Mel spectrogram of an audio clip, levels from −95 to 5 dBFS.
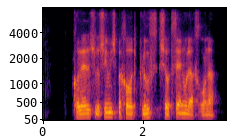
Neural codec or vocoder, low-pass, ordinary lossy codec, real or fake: codec, 16 kHz, 4 kbps, X-Codec, WavLM features, trained on Multilingual LibriSpeech; 7.2 kHz; Opus, 16 kbps; fake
